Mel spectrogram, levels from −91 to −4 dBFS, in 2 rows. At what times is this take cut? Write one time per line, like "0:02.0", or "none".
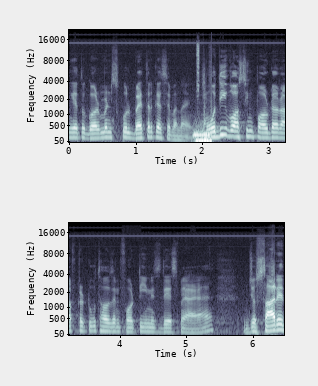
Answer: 0:02.0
